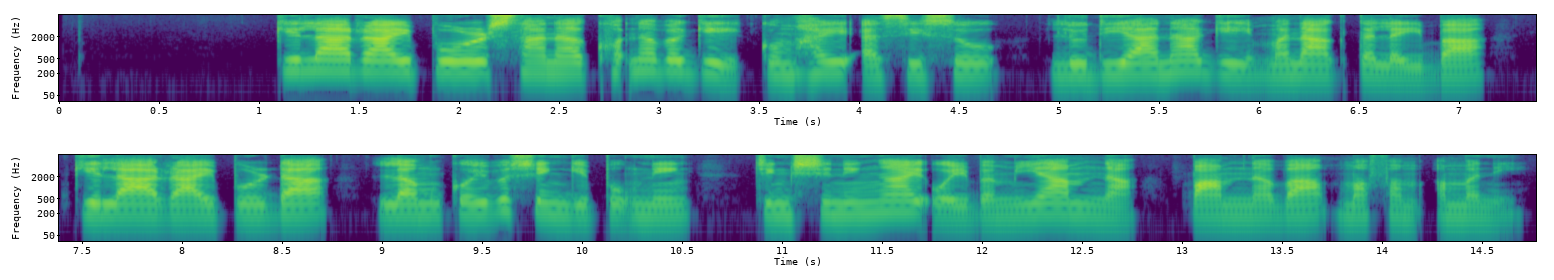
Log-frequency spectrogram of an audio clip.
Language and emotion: Manipuri, neutral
